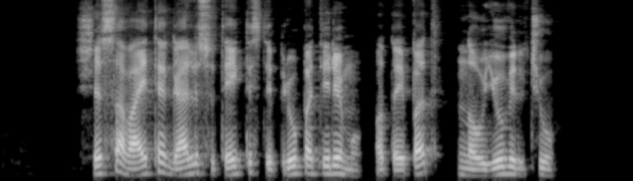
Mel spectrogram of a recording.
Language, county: Lithuanian, Tauragė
